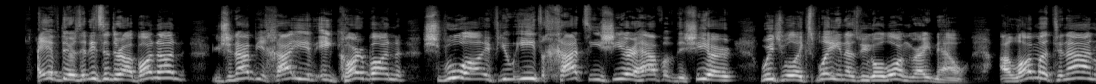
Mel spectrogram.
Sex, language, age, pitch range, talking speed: male, English, 30-49, 210-275 Hz, 180 wpm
